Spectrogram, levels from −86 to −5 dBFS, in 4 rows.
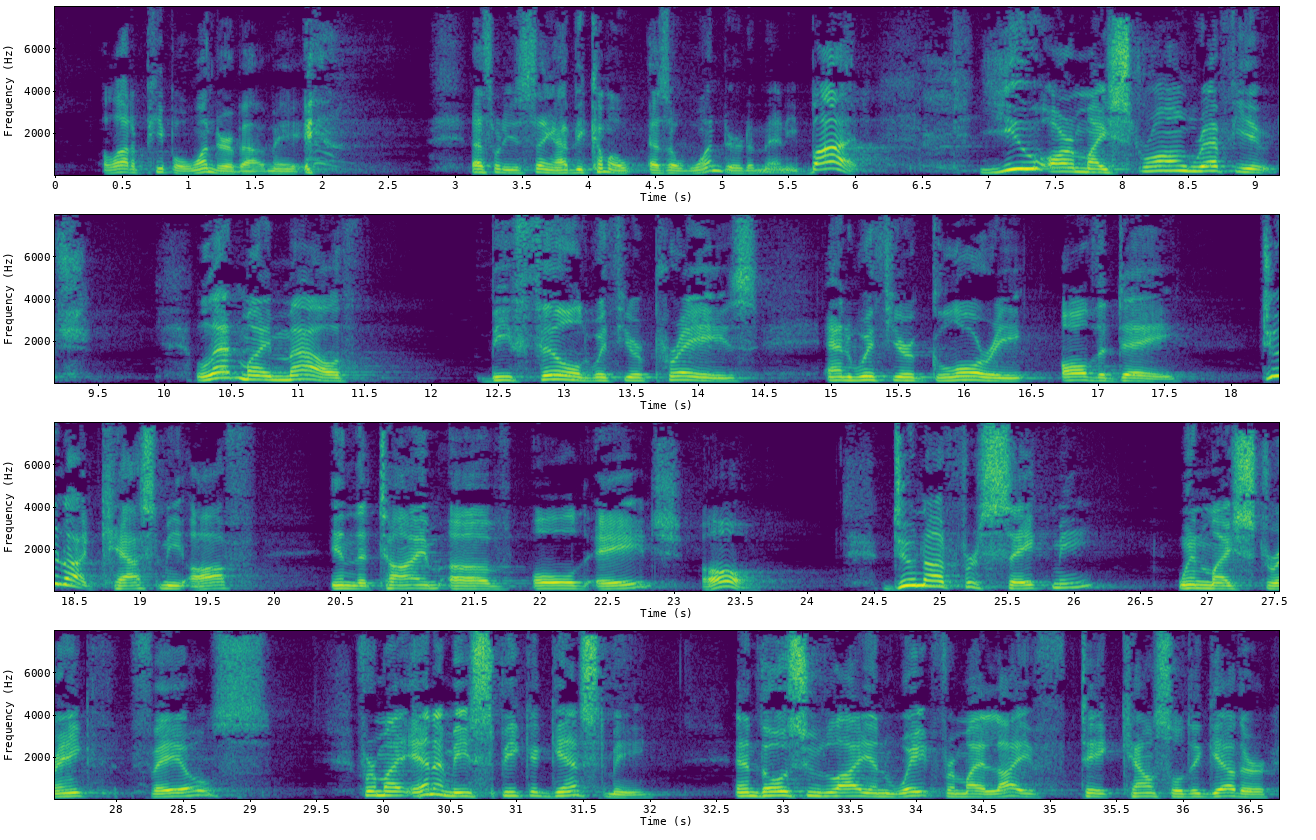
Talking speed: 125 wpm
